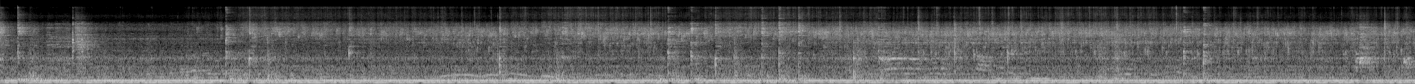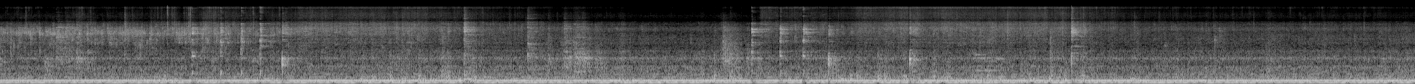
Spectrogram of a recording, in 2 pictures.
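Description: Hot oil sizzling in a large iron wok as dried red chillies and chopped garlic fry, with a metal ladle stirring and clinking against the wok. A steady low hum runs underneath.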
